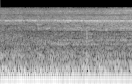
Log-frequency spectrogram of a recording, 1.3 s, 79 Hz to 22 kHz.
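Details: 1938 Chevy V8 idling after an oil change, with no oil leaks seen: deep, steady, smooth and even idle with no knocks or ticks; the engine sounds healthy.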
